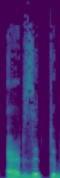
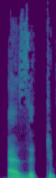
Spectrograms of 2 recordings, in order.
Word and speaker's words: adjective: কথা প্রসঙ্গে বলে রাখি বন্ধুরা, অনেকে অ্যাজেক্টিভ এটাকে অ্যাডজেক্টিভ উচ্চারণ করে। যা হোক, এটার উচ্চারণ অ্যাজেক্টিভ করা উচিত, যদিও এটা উচ্চারণের ক্লাস না।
